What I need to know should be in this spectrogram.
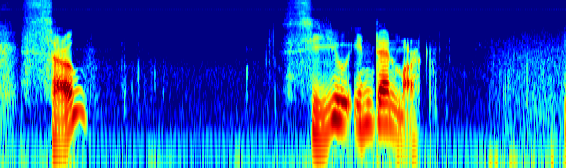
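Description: A young man speaks casually and close by.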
